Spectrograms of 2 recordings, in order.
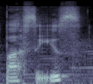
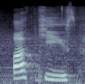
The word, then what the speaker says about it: Buc-ee's: Something about me that just really says I love bussies. So I guess, yeah, I would join the cult of Bussy. Dizzy Cease? What? Is that not how it's pronounced? Bussies. Bussies? Bussies? Buc-ees.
